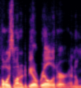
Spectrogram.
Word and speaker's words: Realtor: two three thank you it's not three syllables real letter it's realtor two syllables you feel me okay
